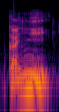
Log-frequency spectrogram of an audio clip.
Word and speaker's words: കഞ്ഞി: It is kanji. I will pronounce it 3 times.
